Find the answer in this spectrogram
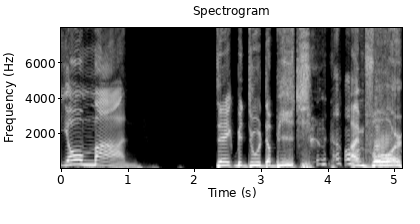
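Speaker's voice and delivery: terrible fake Jamaican accent, man's voice, drawn out. Trading impressions with others, the speaker tries a Jamaican voice: bad Jamaican accent. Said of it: "You are the worst at impressions".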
